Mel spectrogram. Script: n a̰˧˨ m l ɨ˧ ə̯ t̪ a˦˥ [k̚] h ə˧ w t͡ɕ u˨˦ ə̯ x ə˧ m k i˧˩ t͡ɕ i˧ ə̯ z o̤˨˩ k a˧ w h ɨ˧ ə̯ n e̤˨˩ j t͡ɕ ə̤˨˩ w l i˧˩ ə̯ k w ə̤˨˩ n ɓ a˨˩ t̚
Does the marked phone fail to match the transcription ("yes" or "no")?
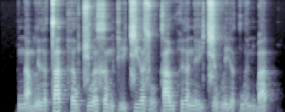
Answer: yes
